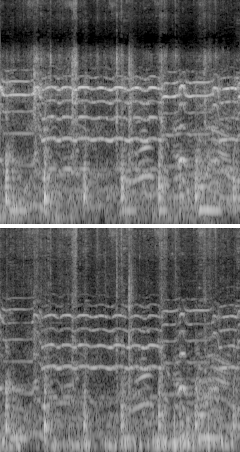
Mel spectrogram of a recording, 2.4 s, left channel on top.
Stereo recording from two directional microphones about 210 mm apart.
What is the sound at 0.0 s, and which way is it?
Music, 45° right (ahead or behind).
